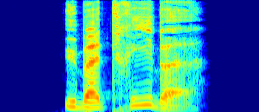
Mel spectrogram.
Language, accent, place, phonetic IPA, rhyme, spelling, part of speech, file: German, Germany, Berlin, [yːbɐˈtʁiːbə], -iːbə, übertriebe, verb, De-übertriebe.ogg
- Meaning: first/third-person singular subjunctive II of übertreiben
